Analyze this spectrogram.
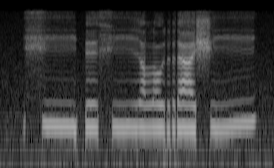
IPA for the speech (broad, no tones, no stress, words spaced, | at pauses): xiːʔe xiːlˠuraʃiː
